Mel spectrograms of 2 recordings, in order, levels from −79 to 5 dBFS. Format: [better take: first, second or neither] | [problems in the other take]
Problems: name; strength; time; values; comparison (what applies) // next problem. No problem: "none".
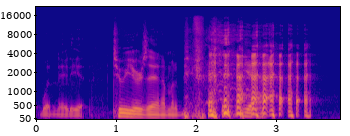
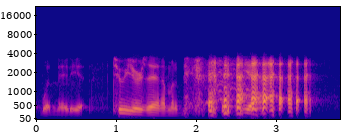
first | phone-call audio; nothing above 3 kHz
